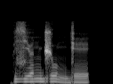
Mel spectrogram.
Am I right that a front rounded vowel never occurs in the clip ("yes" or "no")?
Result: yes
